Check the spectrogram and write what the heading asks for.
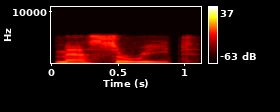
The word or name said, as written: Massorete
